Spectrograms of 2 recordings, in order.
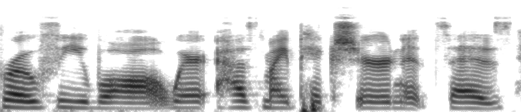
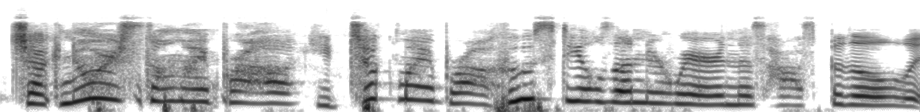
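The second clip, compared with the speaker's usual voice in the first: high-pitched mock outraged hollering; retold yelling; 7 semitones higher than usual. Patient accusing into empty hospital hallways, mock yelling. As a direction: imitate calling an accusation down a hallway. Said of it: "And I'm yelling it".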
